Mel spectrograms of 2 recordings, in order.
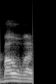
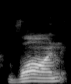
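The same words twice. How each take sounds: First: The name is said with Spanish sounds. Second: The name is said with American English sounds. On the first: "en español" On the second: "en inglés americano"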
